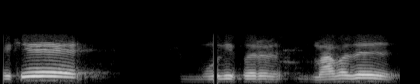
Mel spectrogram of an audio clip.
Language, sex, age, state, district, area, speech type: Bodo, male, 45-60, Assam, Chirang, rural, conversation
